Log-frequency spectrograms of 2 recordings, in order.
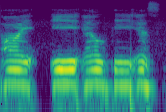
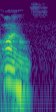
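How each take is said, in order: First: Each letter is said separately. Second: It is said as a single word. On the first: The speaker calls it wrong. "We are not talking I E L T S" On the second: The speaker calls it right. "We are reading it as a one word"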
